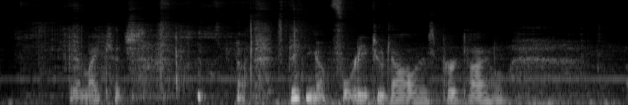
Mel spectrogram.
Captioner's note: laughs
